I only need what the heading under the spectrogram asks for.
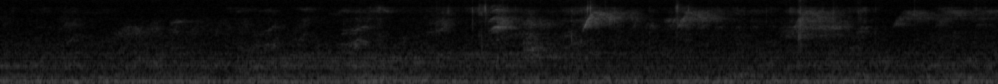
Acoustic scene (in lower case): park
